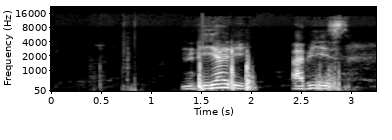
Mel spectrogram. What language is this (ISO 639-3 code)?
kin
